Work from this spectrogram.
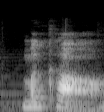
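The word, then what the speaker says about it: Michal: McCall we going to call her MCL. It's spelled M I C H A L.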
